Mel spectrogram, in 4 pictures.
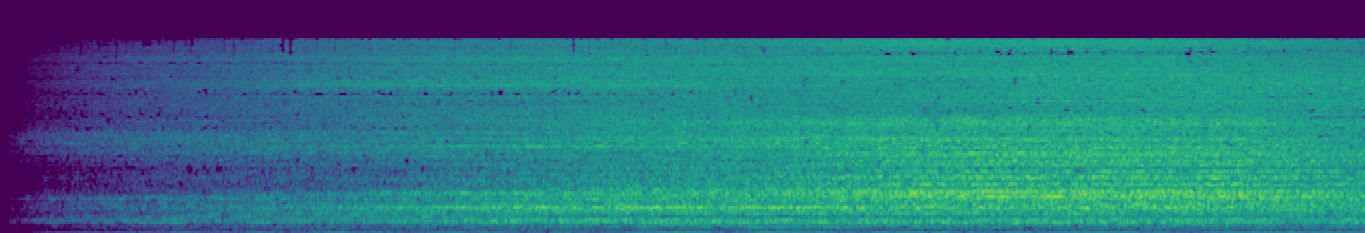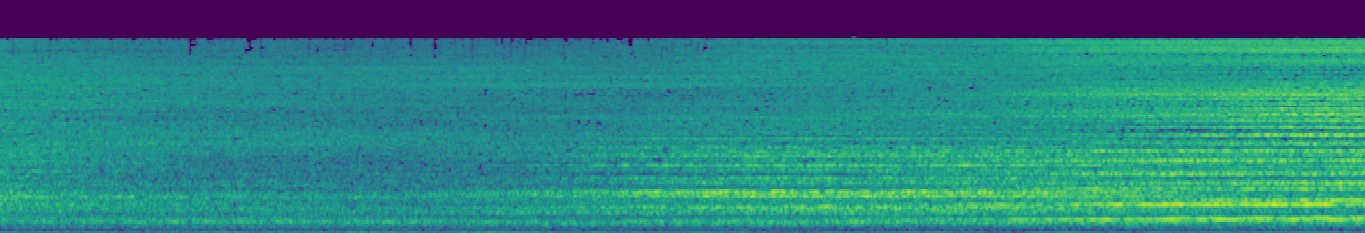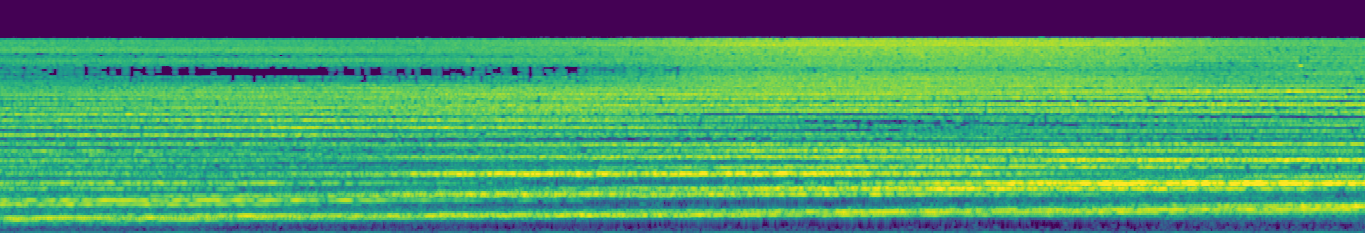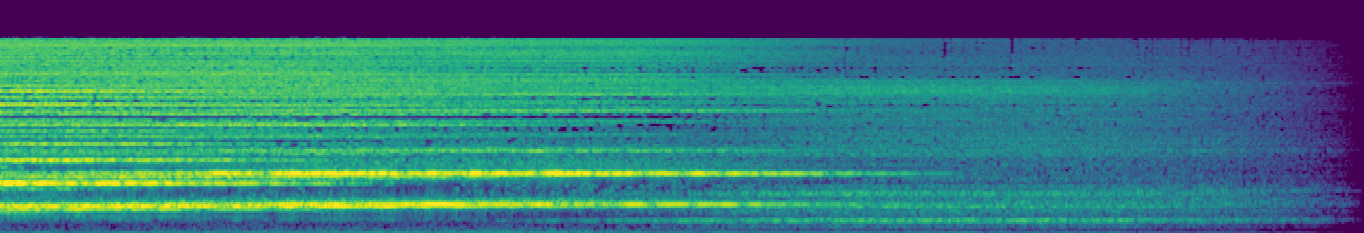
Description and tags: An ethereal sound made by processing a sample of a female voice.
female, atmospheric, ethereal, floating, choir, synthetic-atmospheres, emotion, blurred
